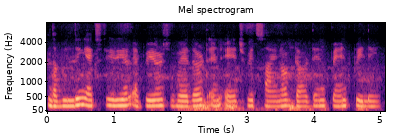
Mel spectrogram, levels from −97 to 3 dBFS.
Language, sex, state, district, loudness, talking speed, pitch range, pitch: English, female, Arunachal Pradesh, Lower Dibang Valley, -17 LUFS, 165 wpm, 175-195 Hz, 190 Hz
